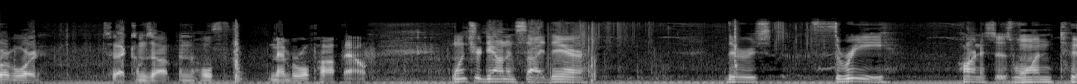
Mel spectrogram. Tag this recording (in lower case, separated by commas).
speech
